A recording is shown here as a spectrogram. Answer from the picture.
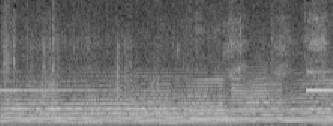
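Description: Marching band's winds and brass holding loud sustained chords, several notes sounding together, with a few notes shifting about midway.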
